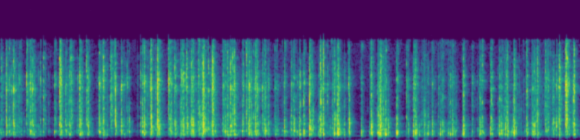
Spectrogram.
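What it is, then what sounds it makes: Plastic computer keyboard. A full-size black plastic computer keyboard is held up in the hands while fingertips type and tap on its keys. A quick, steady stream of light, dry plastic clicks is heard, each one short with almost no ring. The tone sits in the mids and bright highs, with almost no low end, at a quiet level.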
